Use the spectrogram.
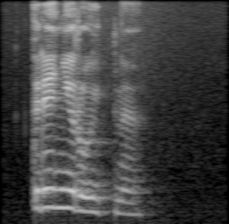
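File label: "тренируйтны", Komi, female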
